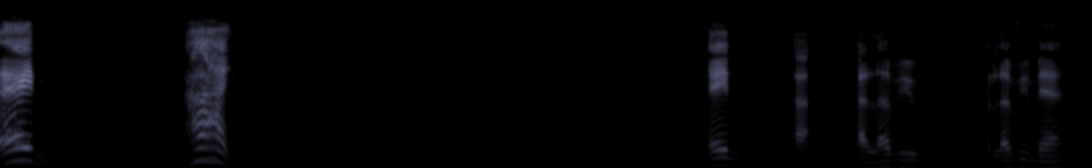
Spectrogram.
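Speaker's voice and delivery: loud mock drunken yelling. Voicing Dan's drunken voicemail so Aiden can hear: drunken yelling. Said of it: "just yelling loud enough in your comm link".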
